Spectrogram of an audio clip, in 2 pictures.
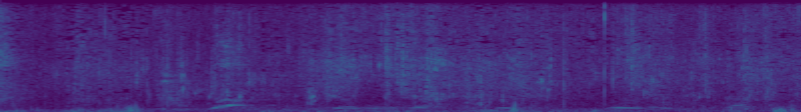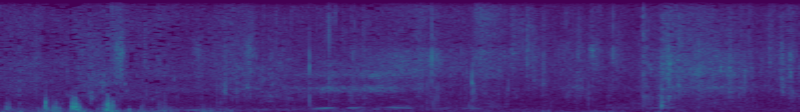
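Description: An oar splashes and paddles through shallow water.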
